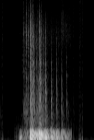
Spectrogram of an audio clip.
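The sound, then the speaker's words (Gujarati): A heavy door is shut from the outside on the ark in a retelling of the flood story: a single low, dull thud that swells and rumbles for about a second, then stops, with nothing else around it. “પછી ઈશ્વરે બારેથી દરવાજો બંધ કરી નાખ્યો.”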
